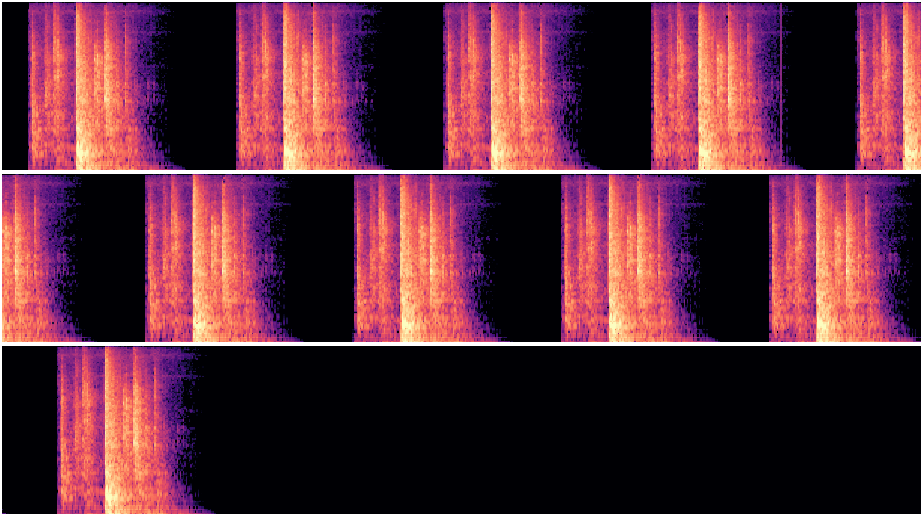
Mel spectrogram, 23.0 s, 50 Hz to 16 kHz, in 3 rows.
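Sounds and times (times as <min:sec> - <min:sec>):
door click and heavy thud: 0:00.2 - 0:01.4, 0:02.0 - 0:03.1, 0:03.7 - 0:04.8, 0:05.4 - 0:06.5, 0:07.2 - 0:08.2, 0:08.9 - 0:10.0, 0:10.6 - 0:11.7, 0:12.4 - 0:13.4, 0:14.1 - 0:15.1, 0:15.8 - 0:16.9.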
